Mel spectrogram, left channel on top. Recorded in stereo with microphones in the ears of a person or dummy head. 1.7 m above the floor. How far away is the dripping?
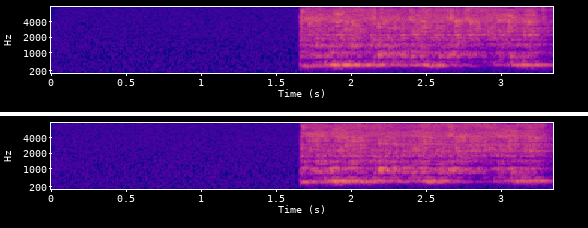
About 8.5 m.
